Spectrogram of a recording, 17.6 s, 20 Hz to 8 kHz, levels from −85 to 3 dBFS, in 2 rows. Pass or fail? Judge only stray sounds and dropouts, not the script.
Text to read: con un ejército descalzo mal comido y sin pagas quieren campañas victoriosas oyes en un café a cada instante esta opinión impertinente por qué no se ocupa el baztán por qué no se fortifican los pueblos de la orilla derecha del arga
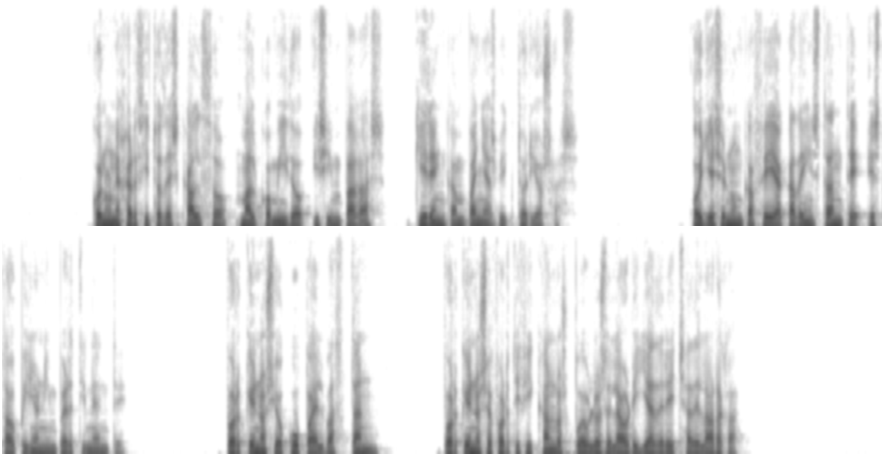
pass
